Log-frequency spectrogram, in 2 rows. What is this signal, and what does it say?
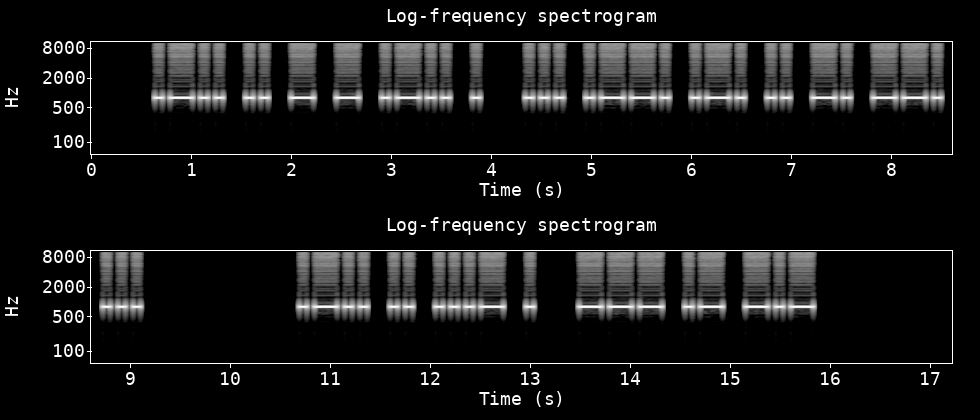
Morse code, heard as a keyed tone, about 16 wpm, 800 Hz. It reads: LITTLE SPRINGS LIVE OAK
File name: fromSMs / FromSMs mp3s / Cities@15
